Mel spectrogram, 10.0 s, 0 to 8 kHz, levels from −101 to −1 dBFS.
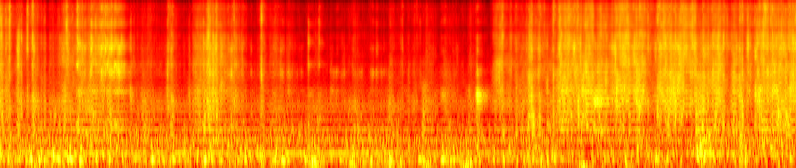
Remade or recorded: remade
